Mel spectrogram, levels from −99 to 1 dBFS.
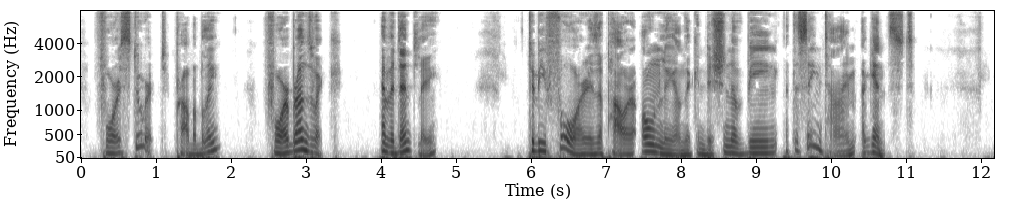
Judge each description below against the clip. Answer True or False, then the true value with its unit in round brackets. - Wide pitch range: True (6.9 semitones)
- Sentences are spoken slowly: True (115 wpm)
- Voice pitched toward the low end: True (125 Hz)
